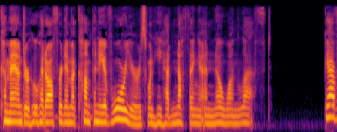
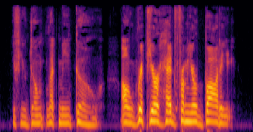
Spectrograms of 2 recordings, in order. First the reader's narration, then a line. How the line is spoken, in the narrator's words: he snarled at Lorkin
